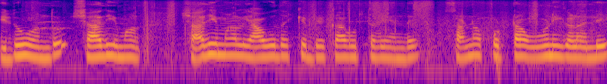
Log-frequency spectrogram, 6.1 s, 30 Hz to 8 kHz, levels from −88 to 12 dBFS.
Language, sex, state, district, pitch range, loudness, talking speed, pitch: Kannada, male, Karnataka, Raichur, 185-200 Hz, -17 LUFS, 120 wpm, 190 Hz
